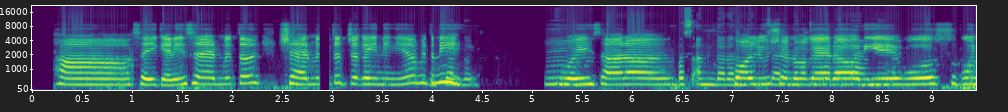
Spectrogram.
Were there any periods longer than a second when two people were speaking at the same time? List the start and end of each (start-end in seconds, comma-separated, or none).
7.0-8.5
